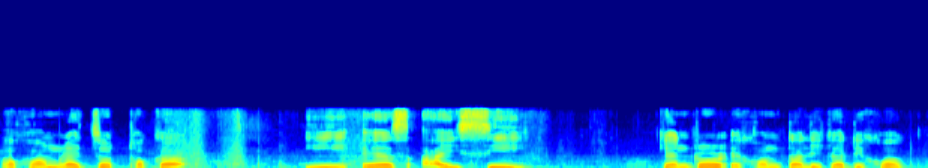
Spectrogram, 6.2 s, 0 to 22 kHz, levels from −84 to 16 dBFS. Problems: constant background noise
